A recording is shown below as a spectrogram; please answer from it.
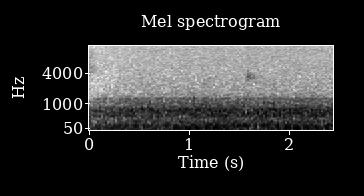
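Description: Steady low hum and hiss of room background noise, even throughout, with nothing else sounding.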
